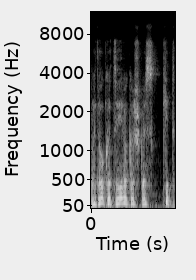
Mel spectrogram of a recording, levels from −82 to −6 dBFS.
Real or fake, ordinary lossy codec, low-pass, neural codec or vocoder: real; Opus, 32 kbps; 7.2 kHz; none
